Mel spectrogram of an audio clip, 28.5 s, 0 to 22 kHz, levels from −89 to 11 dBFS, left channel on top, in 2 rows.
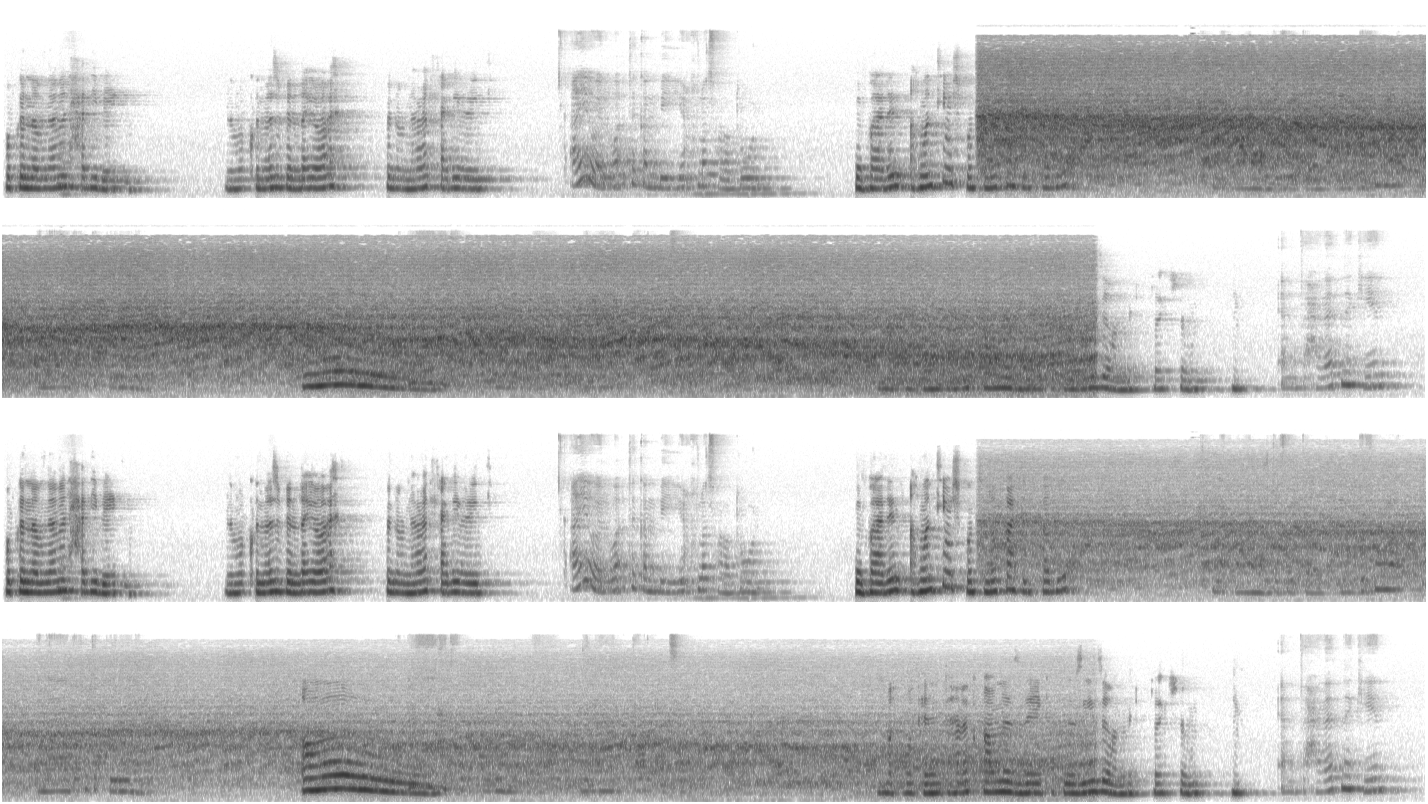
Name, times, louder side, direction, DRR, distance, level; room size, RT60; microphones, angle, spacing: voice 1, 0.0-1.3 2.2-3.4 3.8-4.8 8.5-10.7 17.2-18.6 23.0-26.2 26.5-26.7, right 4 dB, 85° right, 13 dB, 0.5 m, -21 dB
voice 2, 5.7-7.7 12.1-14.1 14.6-15.8 18.2-21.4 27.0-28.1, right 2 dB, 35° right, 5 dB, 1.6 m, -34 dB
sound 1, 9.7-25.2, left 9 dB, 55° left, 0.4 m, -20 dB
12.0 x 8.9 x 8.3 m, 1.0 s
head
